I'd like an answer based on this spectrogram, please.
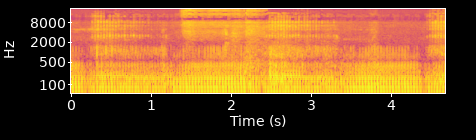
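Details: Close, steady low purr from a Scottish Fold cat, a dense rapid vibrating rumble that barely pauses, swelling slightly around the middle before settling back, with a soft airy hiss over the top.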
